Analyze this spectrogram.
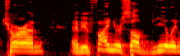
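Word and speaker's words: Cioran: And then finally, wrapping it up, we have this interesting reference to, I think it's pronounced Choran.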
